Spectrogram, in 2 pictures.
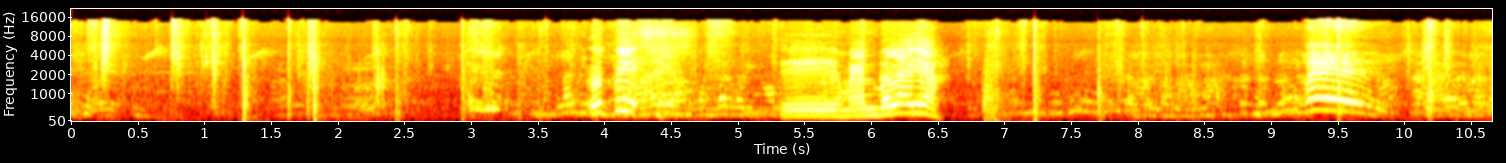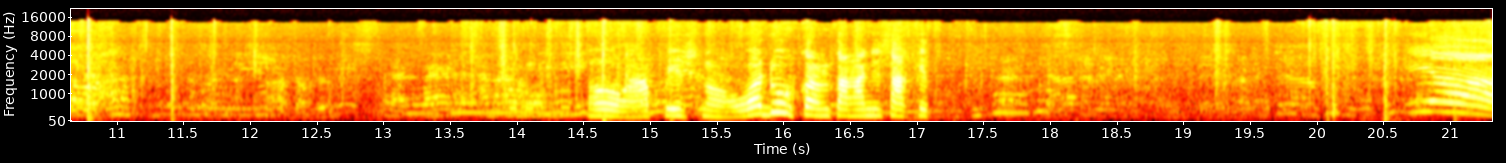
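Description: Young children shout and chatter excitedly nearby, outdoors.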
